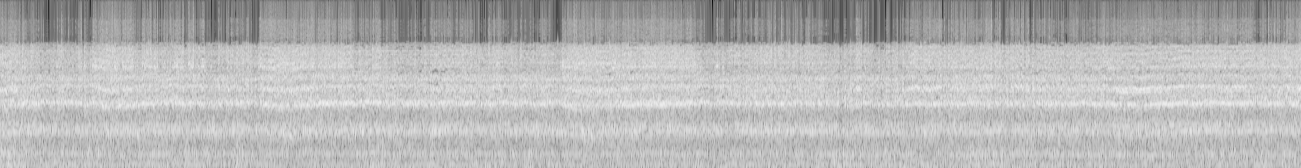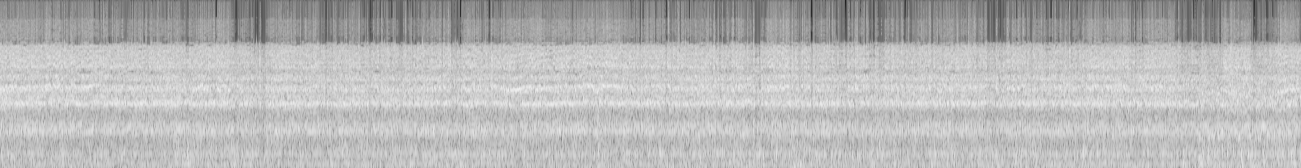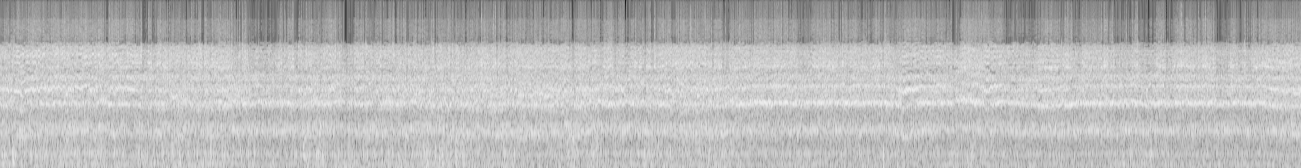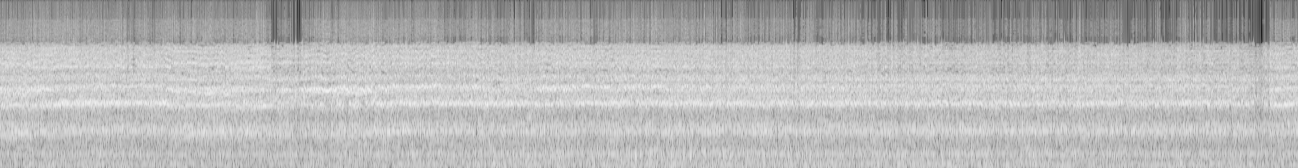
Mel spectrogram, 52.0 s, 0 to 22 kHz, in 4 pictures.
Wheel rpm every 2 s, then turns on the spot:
230, 230, 230, 230, 230, 230, 230, 230, 230, 230, 230, 230, 230, 220, 230, 220, 230, 230, 230, 230, 230, 220, 230, 230, 240, 230.
none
